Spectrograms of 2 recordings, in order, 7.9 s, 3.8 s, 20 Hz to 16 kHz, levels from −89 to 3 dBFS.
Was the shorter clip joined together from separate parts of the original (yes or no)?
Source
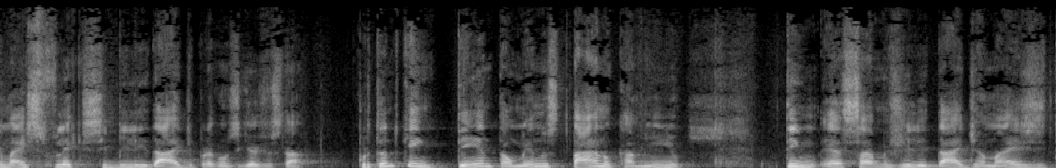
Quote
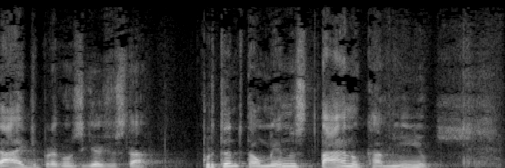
yes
